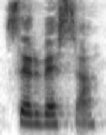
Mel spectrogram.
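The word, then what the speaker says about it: cerveza: Remember the C's in Spanish make a th sound, but the zeds do as well. So this isa and the v's in Spanish make a very light b sound.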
